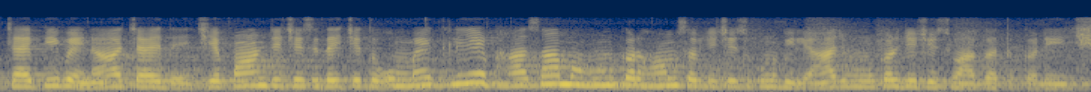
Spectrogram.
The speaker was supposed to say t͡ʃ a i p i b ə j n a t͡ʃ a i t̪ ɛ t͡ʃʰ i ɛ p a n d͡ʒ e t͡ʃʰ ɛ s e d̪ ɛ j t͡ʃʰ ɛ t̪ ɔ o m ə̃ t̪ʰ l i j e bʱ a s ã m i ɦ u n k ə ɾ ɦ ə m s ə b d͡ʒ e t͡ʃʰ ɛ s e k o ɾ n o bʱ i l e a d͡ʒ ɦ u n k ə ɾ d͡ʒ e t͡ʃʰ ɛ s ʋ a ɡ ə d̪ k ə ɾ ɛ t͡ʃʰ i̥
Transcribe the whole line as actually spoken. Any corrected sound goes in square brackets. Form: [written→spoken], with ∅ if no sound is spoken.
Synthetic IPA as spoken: t͡ʃ a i p i b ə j n a t͡ʃ a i [t̪→d̪] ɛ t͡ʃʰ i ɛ p a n d͡ʒ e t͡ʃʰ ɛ s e d̪ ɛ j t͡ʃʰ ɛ t̪ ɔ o m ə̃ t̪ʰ l i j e bʱ a s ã m [i→e] ɦ u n k ə ɾ ɦ ə m s ə b d͡ʒ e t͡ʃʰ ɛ s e k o [ɾ→∅] n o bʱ i l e a d͡ʒ ɦ u n k ə ɾ d͡ʒ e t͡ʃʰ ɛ s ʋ a ɡ ə [d̪→t̪] k ə ɾ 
